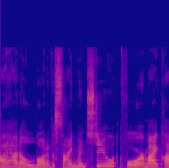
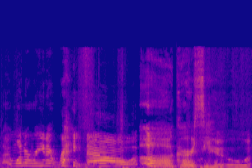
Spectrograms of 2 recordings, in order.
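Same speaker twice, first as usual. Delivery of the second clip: whine; 5 semitones higher, 3 dB louder, much slower than usual. Real, not acted. Whiny about school.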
